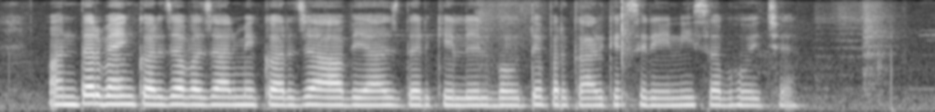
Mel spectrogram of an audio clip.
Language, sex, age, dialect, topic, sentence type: Magahi, female, 41-45, Western, banking, statement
